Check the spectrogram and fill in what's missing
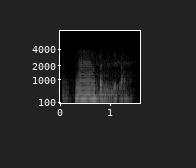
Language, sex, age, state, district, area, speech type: Hindi, female, 30-45, Uttar Pradesh, Varanasi, urban, conversation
